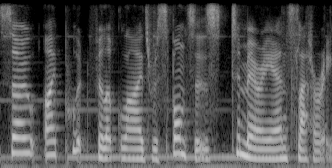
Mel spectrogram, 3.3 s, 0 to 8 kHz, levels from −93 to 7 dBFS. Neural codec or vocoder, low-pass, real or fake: none; 7.2 kHz; real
